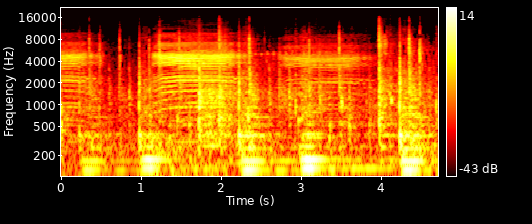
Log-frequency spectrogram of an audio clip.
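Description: Repeated drawn-out bleating from an animated goat, loud and near, the wavering cries following one another almost without pause and with no voices.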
